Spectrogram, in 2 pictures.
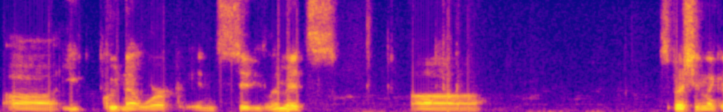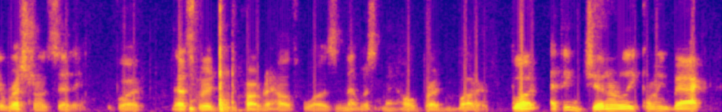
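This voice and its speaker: A man's voice: low voice, lively intonation, brisk, slight background noise, rough recording. A young man chatting casually as a guest, rambling with fillers and restarts. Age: young adult. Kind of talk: casual chat. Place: New York.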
